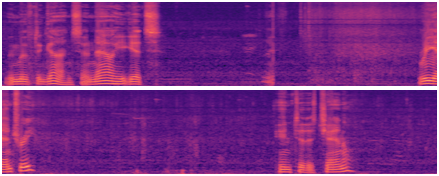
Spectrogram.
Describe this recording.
A man is talking and water splashes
